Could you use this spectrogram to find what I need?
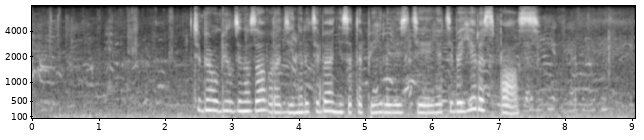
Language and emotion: Russian, sad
